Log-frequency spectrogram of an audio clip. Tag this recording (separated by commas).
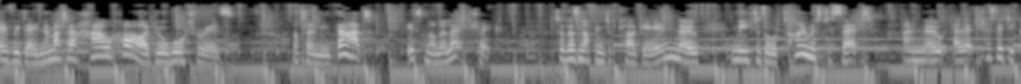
Speech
